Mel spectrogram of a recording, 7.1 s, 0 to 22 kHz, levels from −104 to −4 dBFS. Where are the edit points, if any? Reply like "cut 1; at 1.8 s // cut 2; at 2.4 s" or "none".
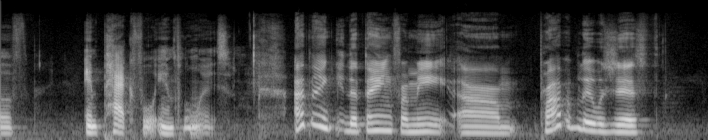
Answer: none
